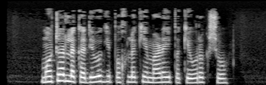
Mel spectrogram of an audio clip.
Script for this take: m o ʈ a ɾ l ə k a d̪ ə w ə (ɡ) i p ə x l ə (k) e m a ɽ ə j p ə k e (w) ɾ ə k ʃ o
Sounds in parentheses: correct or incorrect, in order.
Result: correct, correct, correct

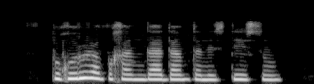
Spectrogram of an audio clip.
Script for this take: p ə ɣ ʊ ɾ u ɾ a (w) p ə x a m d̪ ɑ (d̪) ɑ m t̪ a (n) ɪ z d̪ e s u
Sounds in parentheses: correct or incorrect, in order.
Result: correct, correct, correct

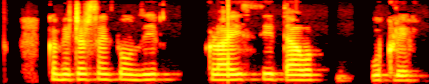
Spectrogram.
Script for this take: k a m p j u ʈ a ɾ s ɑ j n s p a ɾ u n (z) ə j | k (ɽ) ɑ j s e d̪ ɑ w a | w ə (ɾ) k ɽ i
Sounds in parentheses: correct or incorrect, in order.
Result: correct, correct, incorrect: none

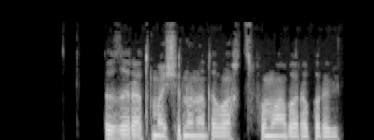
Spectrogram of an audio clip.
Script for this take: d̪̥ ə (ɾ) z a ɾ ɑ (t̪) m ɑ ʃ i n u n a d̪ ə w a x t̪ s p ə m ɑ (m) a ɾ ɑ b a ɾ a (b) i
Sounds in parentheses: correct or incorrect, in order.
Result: incorrect: none, correct, incorrect: b, incorrect: w

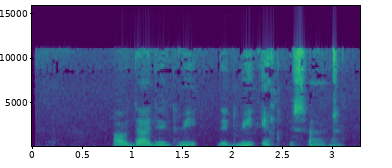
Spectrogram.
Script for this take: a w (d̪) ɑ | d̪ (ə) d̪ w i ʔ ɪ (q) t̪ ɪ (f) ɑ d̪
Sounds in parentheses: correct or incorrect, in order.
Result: correct, correct, correct, incorrect: s

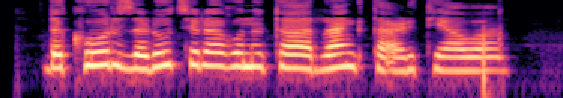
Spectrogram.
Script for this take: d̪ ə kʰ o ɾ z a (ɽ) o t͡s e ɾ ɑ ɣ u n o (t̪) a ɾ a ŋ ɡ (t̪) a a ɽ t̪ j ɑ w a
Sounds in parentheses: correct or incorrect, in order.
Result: correct, correct, correct

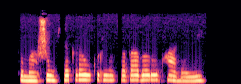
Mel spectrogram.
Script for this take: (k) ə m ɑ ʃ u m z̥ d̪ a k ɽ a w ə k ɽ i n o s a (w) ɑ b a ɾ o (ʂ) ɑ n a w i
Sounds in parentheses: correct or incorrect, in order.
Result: correct, incorrect: b, incorrect: x

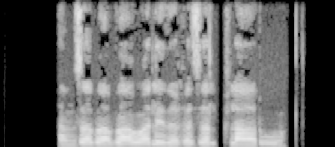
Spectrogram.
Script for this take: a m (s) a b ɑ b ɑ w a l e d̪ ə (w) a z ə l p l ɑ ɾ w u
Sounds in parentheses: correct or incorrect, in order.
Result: incorrect: z, incorrect: ɣ

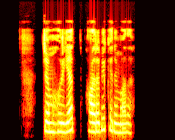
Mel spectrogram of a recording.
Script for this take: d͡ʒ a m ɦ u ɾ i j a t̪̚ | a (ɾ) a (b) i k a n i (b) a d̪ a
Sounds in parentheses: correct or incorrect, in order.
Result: correct, correct, incorrect: m

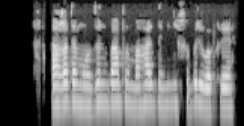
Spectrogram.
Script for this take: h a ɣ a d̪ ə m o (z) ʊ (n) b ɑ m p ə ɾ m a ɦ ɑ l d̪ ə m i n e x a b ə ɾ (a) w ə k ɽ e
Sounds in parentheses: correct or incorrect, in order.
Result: correct, correct, incorrect: e

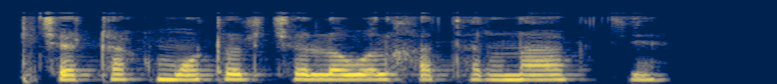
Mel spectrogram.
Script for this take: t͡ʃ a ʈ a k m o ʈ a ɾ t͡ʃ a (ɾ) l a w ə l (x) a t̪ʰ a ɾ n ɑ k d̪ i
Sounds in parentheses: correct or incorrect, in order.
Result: incorrect: none, correct

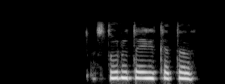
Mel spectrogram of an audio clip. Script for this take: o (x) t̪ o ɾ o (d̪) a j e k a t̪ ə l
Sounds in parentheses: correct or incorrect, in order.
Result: incorrect: s, incorrect: t̪

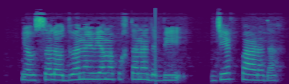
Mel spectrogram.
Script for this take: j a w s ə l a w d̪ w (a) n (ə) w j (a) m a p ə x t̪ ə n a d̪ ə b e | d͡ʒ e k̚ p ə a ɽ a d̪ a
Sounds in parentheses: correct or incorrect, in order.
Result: correct, incorrect: a, correct

